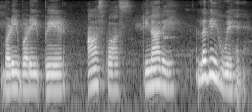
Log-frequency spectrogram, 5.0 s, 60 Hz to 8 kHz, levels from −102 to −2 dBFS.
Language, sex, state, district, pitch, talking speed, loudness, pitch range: Hindi, female, Jharkhand, Ranchi, 170 Hz, 95 wpm, -18 LUFS, 160-195 Hz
